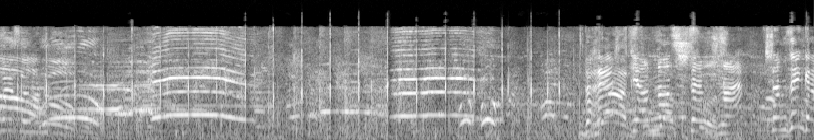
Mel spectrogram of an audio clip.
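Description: A large crowd cheers outdoors.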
